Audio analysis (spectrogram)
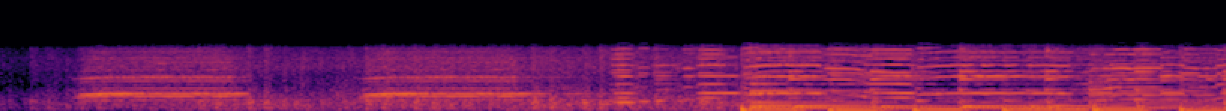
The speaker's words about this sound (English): I say the bluegrass trains are coming from Beaverdale down to Alabama. The bluegrass trains are coming. Bluegrass trains are coming. Long, long train running.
